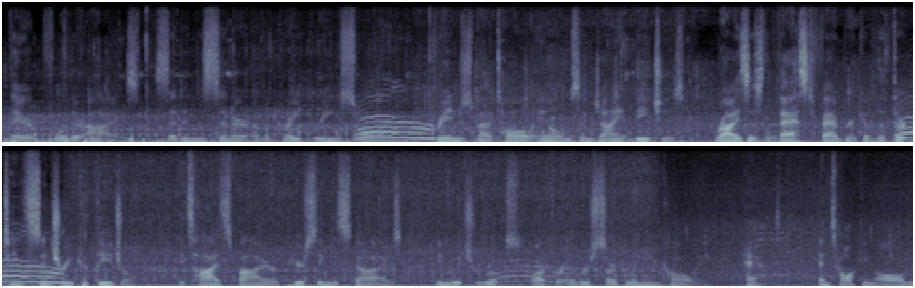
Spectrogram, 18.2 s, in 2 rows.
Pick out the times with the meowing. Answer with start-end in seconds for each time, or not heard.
3.5-4.3, 8.9-9.8, 13.9-14.8.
